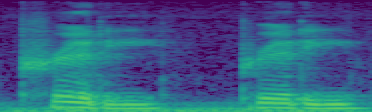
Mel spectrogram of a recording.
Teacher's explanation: So the flap T, as you probably know if you've been watching my videos, sounds more like a light D.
